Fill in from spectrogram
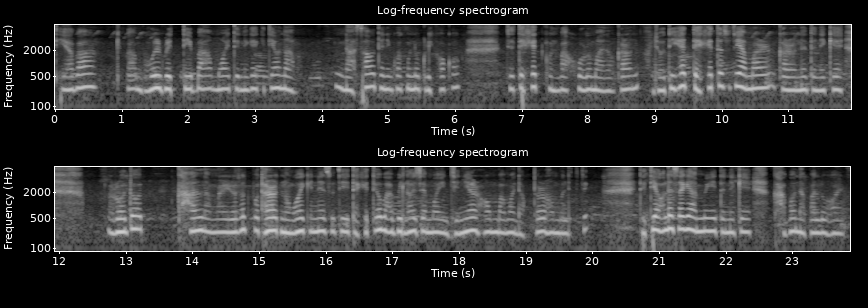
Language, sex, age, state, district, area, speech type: Assamese, female, 18-30, Assam, Kamrup Metropolitan, urban, spontaneous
